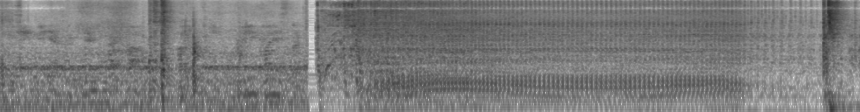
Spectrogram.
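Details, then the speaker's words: Used Wood-Mizer sawmill engine after main jet replacement: cranks and catches, revs rise and fall unevenly and it stalls, leaner when revved; owner suspects lean fuel, later suspects bad ignition coil, not confirmed. "The condition is still the same... damn Is this sound and stopping a symptom of thin fuel? It gets thinner when I try to rev it up..."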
